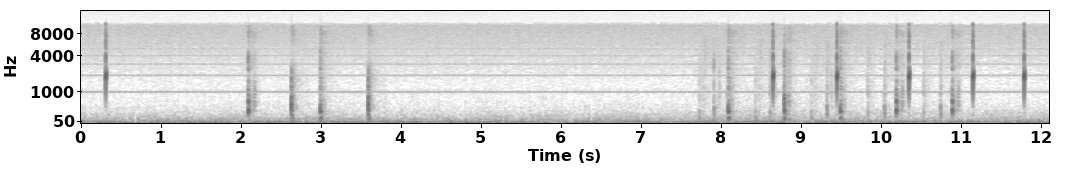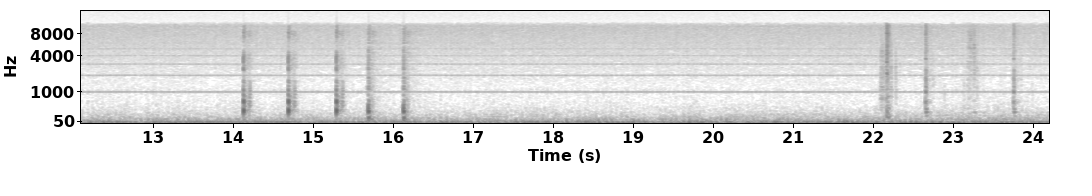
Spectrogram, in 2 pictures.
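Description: Stone blocks are set down with short, sharp clicks.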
